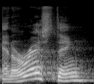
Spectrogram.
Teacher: Dans interesting, il n'y a pas de T.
